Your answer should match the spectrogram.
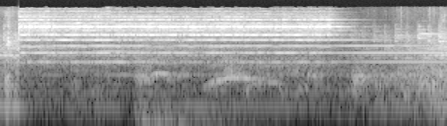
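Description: A loud, steady electric alarm tone, high and buzzing like a bell or school buzzer, cutting off sharply about three and a half seconds in. A low rumble sounds underneath from about a second and a half in.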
